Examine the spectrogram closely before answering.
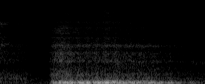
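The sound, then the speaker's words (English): People breathe in together during a guided prayer: a soft, steady breathy rush of air that swells after a brief quiet start and holds at an even level to the end. “So wherever you are at, let us close our eyes and breathe in the name of God, our Creator.”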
